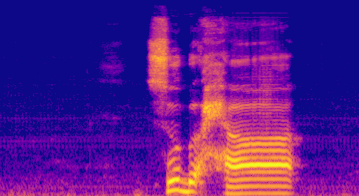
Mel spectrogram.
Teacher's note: ہا حلق کے درمیان والے حصے سے ادا ہوگا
